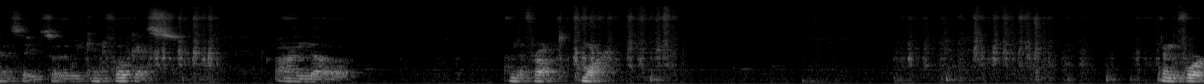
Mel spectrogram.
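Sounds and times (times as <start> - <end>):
brush scrubbing on canvas: 1.0 - 2.3, 5.4 - 6.9, 8.9 - 11.9.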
